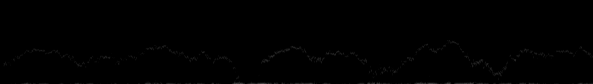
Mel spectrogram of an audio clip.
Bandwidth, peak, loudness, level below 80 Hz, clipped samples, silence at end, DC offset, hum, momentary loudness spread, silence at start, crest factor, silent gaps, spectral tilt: 16.5 kHz; -48 dBFS; -64 LUFS; -78 dBFS; under 0.1%; 0 s; under 0.1%; none; 4 LU; 0 s; 14 dB; none; -1.5 dB/octave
